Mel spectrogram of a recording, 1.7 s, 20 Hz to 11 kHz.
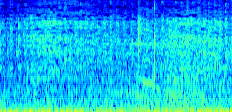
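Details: Bajaj Discover 100cc after engine rebuild with new piston, head, timing chain and clutch plates. Loud clattery idle with busy rattle over low exhaust beat, smoking; suspected loose rocker arm and possible piston noise from worn internals.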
